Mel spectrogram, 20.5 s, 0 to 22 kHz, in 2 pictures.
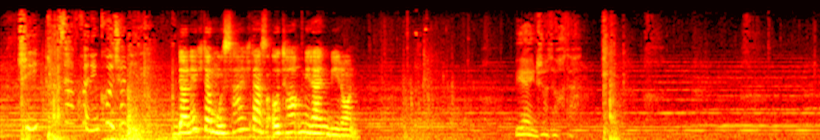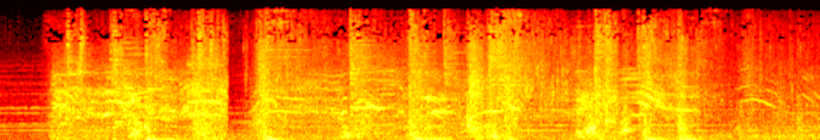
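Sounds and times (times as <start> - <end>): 
speech: 0.3 - 4.6, 6.4 - 7.3
gate being smashed and breaking apart: 11.0 - 20.4
splintering debris: 12.0 - 20.4.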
